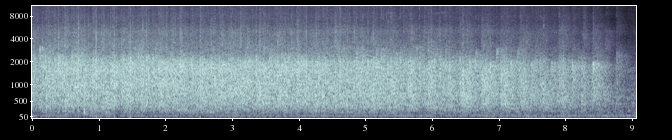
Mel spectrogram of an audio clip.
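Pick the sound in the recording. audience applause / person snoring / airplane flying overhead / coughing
audience applause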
